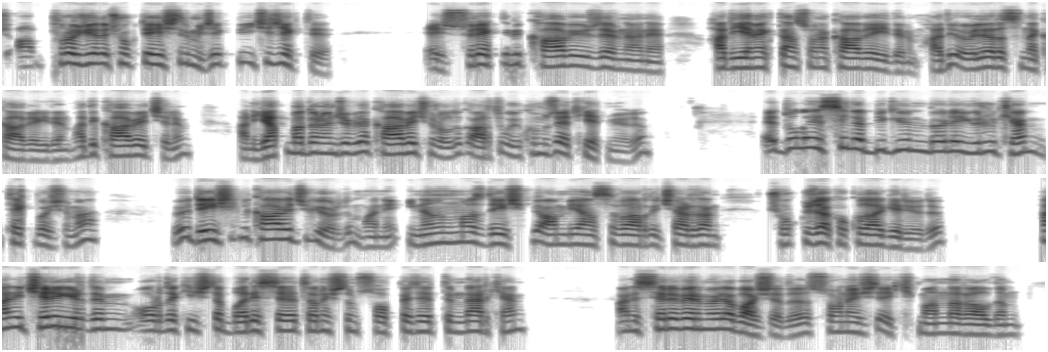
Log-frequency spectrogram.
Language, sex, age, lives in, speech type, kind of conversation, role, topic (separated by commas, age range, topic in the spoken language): Turkish, male, 35-39, Estonia, conversation, podcast, guest, Bir hobiye yeniden dönmek ruh halimizi nasıl etkiler?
